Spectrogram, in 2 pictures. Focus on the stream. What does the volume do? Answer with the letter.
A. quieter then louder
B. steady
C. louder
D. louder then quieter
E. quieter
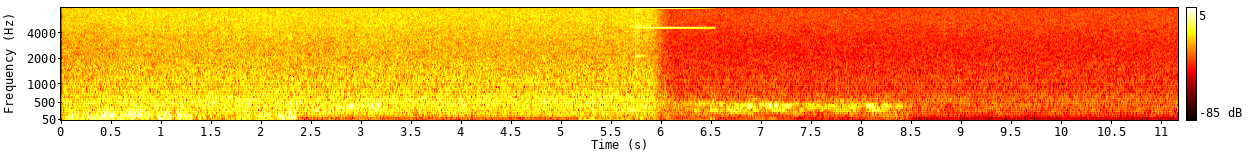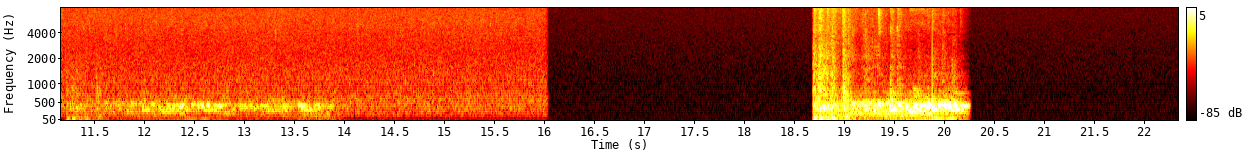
E.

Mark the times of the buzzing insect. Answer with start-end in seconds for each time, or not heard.
0.0-2.4.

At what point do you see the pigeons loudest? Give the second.
20 s.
